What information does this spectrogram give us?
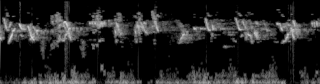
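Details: Wild saffron finches in a group at a feeding site, calling noisily: a busy stream of sharp, high twittering chirps, some overlapping, over soft low thumping and background noise that comes and goes.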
